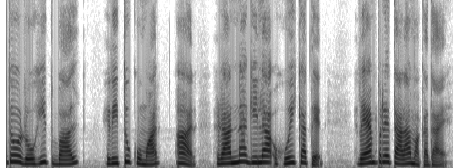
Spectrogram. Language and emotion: Santali, neutral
